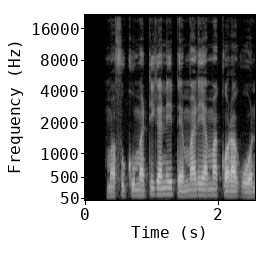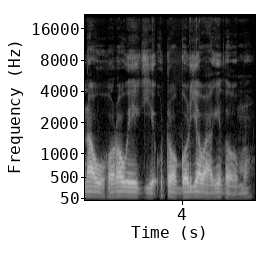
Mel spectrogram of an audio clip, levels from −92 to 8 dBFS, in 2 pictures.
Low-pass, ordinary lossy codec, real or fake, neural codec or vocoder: none; none; real; none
